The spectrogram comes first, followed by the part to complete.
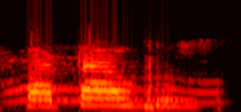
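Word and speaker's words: فتحوا: Fatahu. Alif is silent. Fatahu.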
